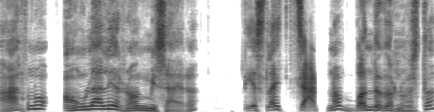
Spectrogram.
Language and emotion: Nepali, disgusted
